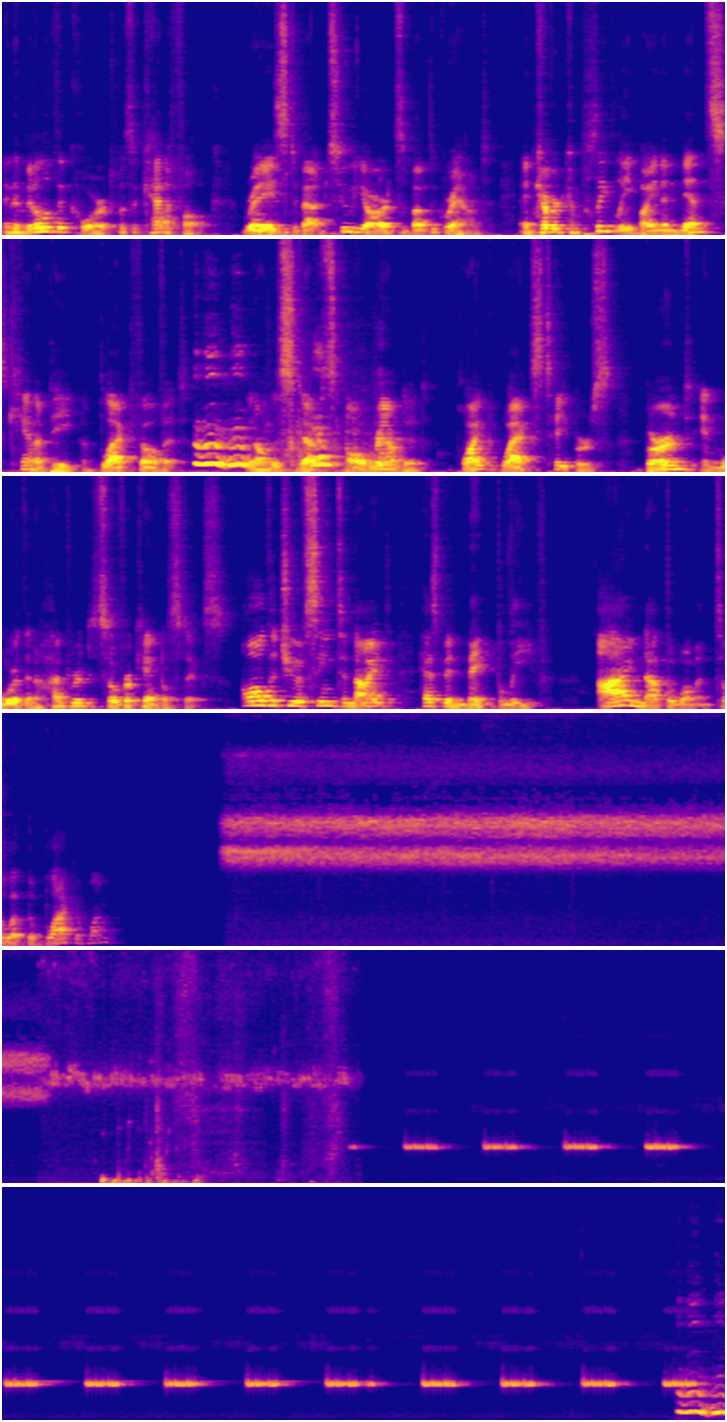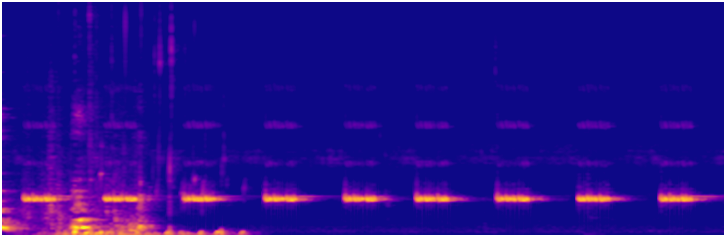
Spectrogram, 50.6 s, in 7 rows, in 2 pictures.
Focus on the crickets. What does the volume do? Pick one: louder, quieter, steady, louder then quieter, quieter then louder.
quieter then louder.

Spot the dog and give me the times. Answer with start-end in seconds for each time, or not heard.
9.2-11.1, 42.9-44.8.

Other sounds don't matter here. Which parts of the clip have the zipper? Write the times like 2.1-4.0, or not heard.
not heard.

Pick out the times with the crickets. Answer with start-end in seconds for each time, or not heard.
23.9-50.5.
